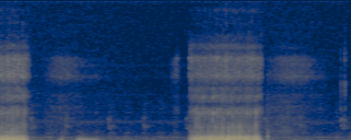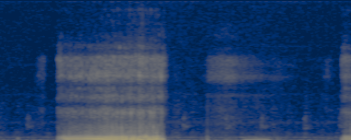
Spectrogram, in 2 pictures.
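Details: A sleeping dog snoring loudly: loud, rattling snores about every three seconds with quiet pauses between them.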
